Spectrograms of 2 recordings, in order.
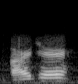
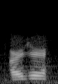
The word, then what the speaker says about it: Barger: Um another book I really enjoyed is Hell's Angels by Sonny and I always pronounce his last name wrong, but it's like uh Barger. Barger.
